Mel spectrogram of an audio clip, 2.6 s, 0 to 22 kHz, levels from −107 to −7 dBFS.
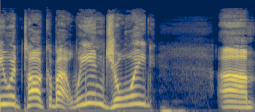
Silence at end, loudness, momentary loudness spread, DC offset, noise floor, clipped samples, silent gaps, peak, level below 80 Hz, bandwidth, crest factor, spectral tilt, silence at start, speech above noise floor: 0 s; -21 LUFS; 9 LU; under 0.1%; -50 dBFS; under 0.1%; none; -2 dBFS; -48 dBFS; 15.5 kHz; 20 dB; -2.5 dB/octave; 0 s; 29 dB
